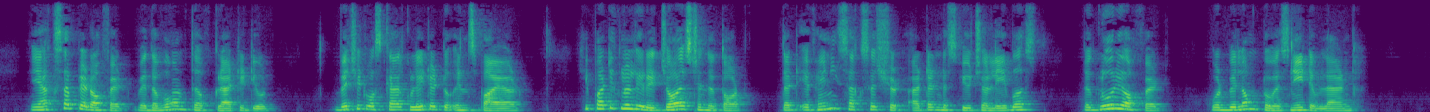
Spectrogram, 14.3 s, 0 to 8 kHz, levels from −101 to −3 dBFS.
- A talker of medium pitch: Yes, medium, 175 Hz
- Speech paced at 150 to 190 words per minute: Yes, average, 170 wpm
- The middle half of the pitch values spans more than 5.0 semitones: Yes, wide, 5.6 semitones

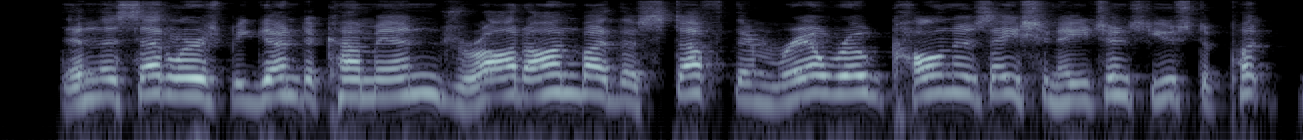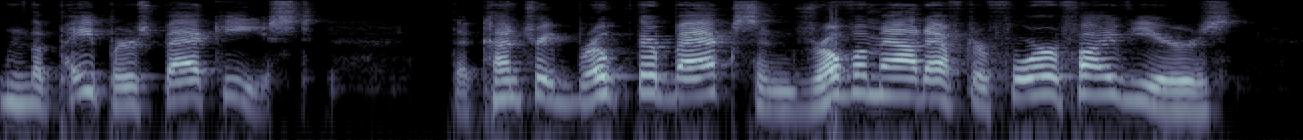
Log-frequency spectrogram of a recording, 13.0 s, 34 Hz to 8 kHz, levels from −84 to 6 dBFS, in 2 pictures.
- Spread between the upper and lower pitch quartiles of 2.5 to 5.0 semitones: Yes, average, 4.1 semitones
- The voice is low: No, medium, 185 Hz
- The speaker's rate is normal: Yes, average, 175 wpm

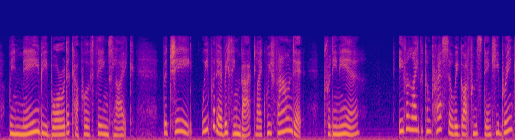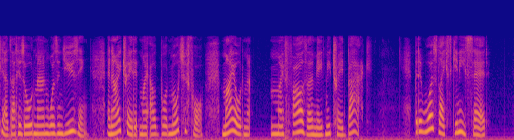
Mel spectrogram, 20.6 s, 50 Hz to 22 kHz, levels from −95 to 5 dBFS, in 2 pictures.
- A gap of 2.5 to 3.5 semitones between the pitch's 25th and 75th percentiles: No, average, 4.4 semitones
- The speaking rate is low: No, average, 165 wpm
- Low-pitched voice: No, high, 235 Hz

